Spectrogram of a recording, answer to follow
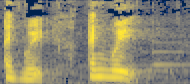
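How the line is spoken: Urgent calling out. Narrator (Vietnamese): Cô kêu lên, gấp gáp

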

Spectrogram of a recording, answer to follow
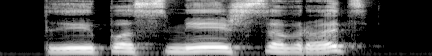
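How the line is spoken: Mocking, disbelieving lizard. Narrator (Russian): Насмешливо спросил ящер, не веря в это

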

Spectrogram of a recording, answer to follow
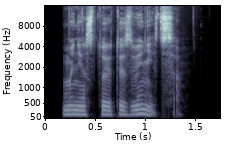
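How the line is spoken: Quiet. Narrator (Russian): тихо произнес он

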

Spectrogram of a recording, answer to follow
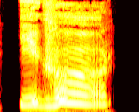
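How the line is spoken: Sobbing. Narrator (Russian): Произнеся второй раз, буквально начинает рыдать

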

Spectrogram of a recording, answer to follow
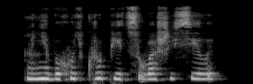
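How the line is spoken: Sobbing. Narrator (Russian): всхлипнула Волкова, продолжая бессвязно бормотать

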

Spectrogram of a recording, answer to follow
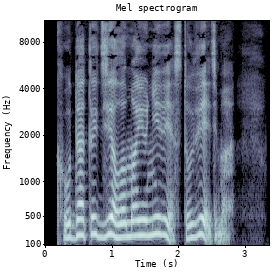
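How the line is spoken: Hoarse rasp. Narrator (Russian): прохрипел я

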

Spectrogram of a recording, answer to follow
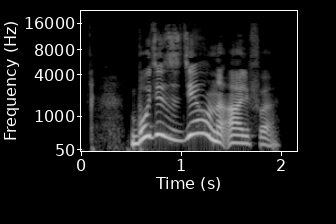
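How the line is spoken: Chuckling. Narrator (Russian): Летит смешок вслед

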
